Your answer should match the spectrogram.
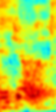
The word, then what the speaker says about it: Angelus: Number 309 would be, I'm going to pronounce it Angelus. Angelus, you hit it perfect.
